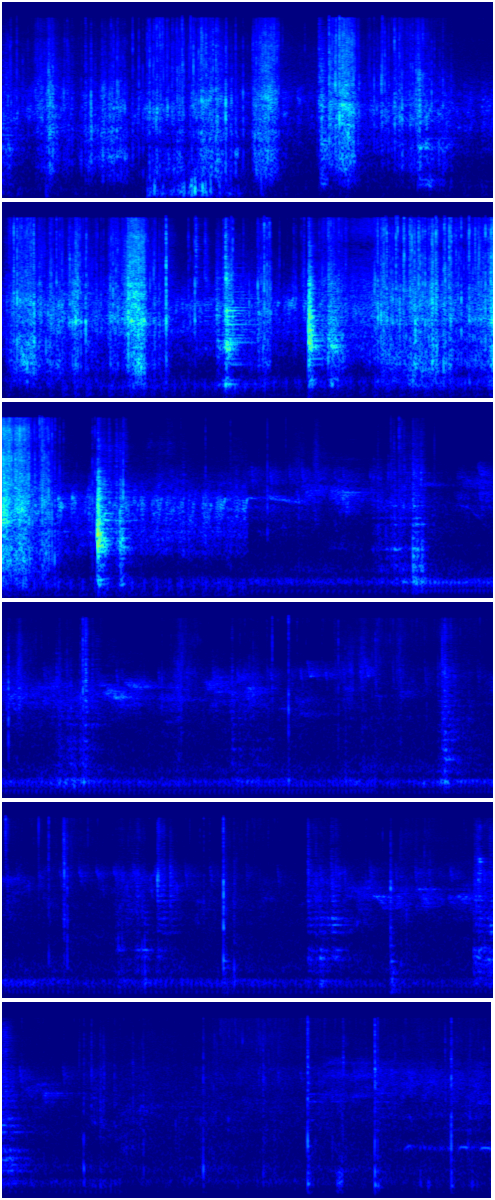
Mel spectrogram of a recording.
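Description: Plastic instant-noodle wrappers crinkling and tearing as the packets are opened, dense and crackly for about the first eleven seconds. After that it is much quieter: a faint steady hum and scattered light clicks while the noodle blocks cook in water in a wok.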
